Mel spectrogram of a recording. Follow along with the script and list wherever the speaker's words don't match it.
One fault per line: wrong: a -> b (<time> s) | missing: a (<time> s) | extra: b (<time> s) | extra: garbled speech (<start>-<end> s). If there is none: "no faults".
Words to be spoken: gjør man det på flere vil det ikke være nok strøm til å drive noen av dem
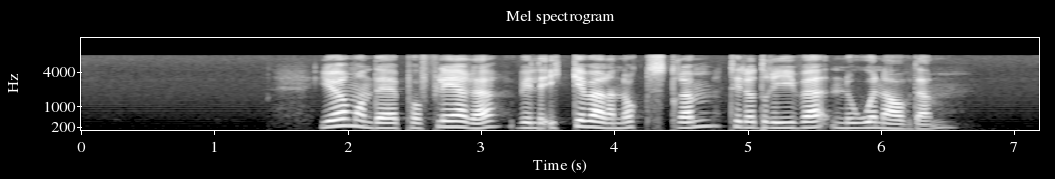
no faults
